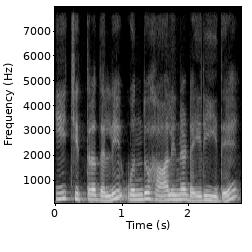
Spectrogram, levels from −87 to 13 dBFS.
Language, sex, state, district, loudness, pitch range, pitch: Kannada, female, Karnataka, Bangalore, -14 LUFS, 180-235 Hz, 205 Hz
